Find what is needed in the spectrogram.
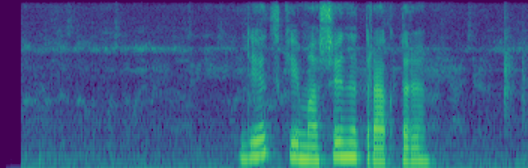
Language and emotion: Russian, neutral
